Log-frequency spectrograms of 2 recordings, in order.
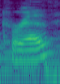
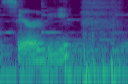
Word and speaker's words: CeraVe: brand's name because i was gonna call it karev but it's actually called cerave which is good to know because i would have pronounced it the wrong the whole entire video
